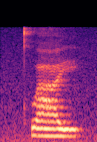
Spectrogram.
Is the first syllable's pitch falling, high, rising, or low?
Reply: low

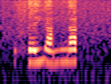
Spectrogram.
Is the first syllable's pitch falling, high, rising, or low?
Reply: rising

